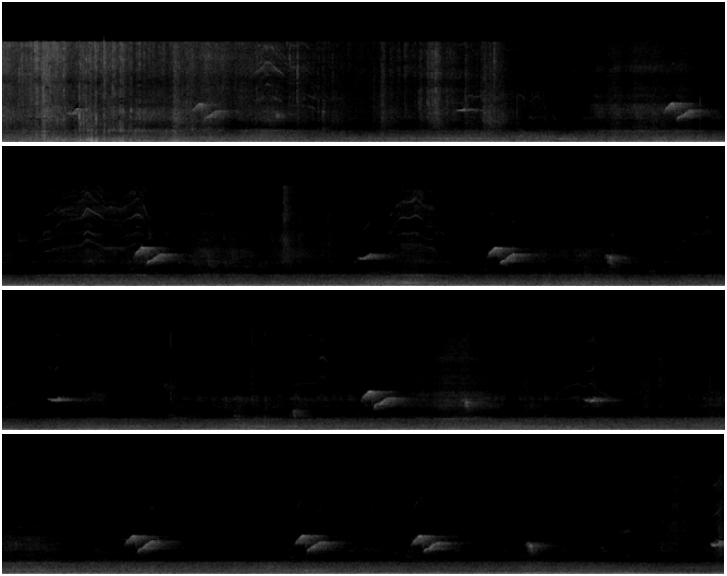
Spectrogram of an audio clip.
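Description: A small bird calling with short, high chirps that slide downward, often in quick pairs, repeated every second or two over a steady low hum.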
